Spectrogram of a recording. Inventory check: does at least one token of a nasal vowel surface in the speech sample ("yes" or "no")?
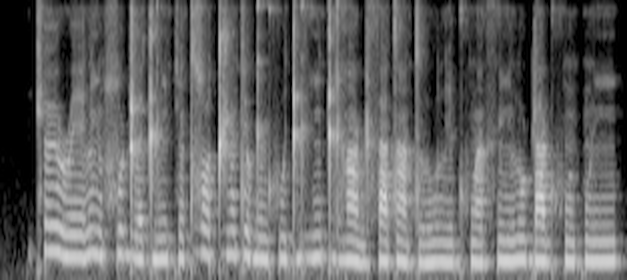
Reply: yes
